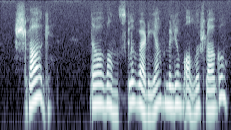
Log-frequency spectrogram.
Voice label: "slag", Numedalsmål

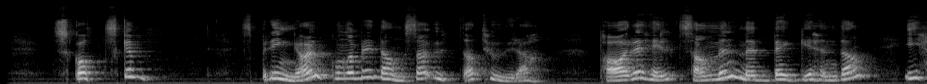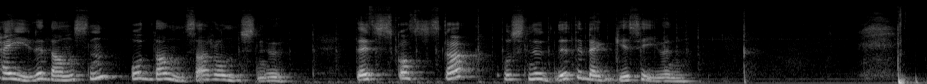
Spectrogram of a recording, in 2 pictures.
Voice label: "skåtske", Numedalsmål

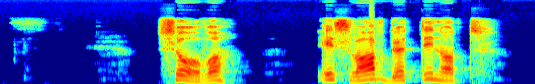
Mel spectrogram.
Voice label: "sava", Numedalsmål; E svav so dåle i nått.

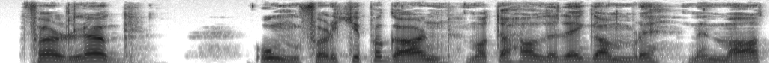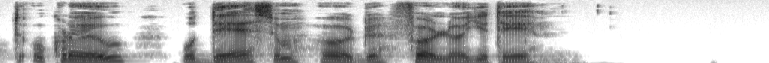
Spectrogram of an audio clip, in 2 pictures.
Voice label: "førløg", Numedalsmål

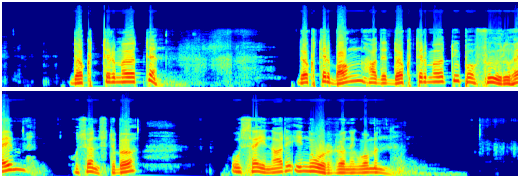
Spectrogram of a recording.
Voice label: "doktermote", Numedalsmål

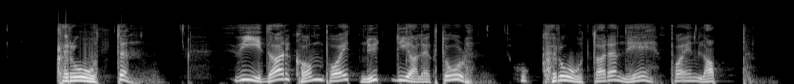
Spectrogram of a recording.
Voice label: krote, Numedalsmål

